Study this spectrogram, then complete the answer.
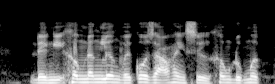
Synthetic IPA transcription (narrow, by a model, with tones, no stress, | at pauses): ɗe˨˩ŋḭ˧˨xə˧wŋ͡mnə˧ŋlɨ˧əŋvəː˨˦jko˧zaː˨˦wɦa˨˩jŋ̟sɨ˧˩xə˧wŋ͡mɗʊ˨˦ŋ͡mmɨ˨˩k̚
